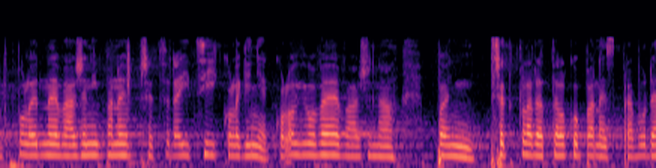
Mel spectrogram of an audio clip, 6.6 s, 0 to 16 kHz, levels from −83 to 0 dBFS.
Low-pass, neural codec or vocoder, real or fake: 7.2 kHz; none; real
